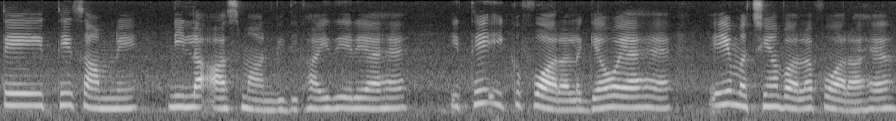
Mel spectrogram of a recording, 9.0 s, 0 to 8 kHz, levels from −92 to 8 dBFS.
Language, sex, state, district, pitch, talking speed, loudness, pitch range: Punjabi, female, Punjab, Pathankot, 225 Hz, 140 wpm, -18 LUFS, 215-255 Hz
